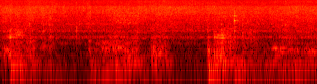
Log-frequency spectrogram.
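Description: Masala frying with chopped green chillies in a pan, a steady sizzle with occasional stirring scrapes, close and continuous with no talk.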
